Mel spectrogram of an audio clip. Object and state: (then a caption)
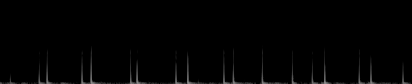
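Wooden block. A light-colored, palm-sized solid wooden block is held steady and tapped with fingertips and short nails. Nineteen soft, dry knocks come in quick, uneven pairs. Each is mostly low and dull, with a faint clicky edge and almost no ring.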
